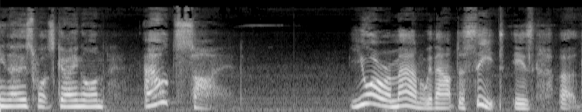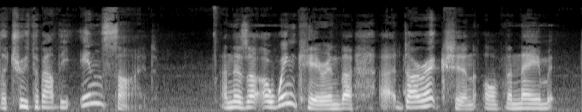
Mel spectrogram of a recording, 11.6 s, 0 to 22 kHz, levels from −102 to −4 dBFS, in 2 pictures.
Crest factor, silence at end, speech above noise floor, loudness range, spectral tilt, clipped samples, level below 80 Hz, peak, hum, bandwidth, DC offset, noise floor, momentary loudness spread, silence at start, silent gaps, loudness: 16 dB; 0.3 s; 31 dB; 4 LU; -5.5 dB/octave; under 0.1%; -60 dBFS; -6 dBFS; none; 16.5 kHz; under 0.1%; -53 dBFS; 10 LU; 0 s; none; -22 LUFS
